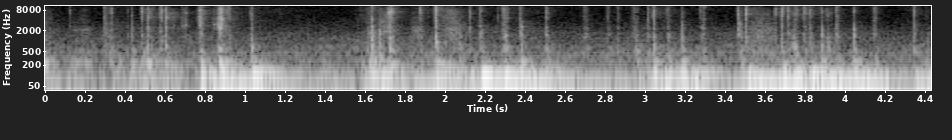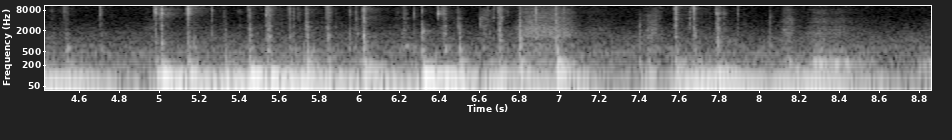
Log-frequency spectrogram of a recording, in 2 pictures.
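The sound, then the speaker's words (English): Steady typing of a password on a computer keyboard, a quick run of crisp key clicks with soft thumps underneath, continuing for several seconds with no one speaking. “All right, I put the password in there.”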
